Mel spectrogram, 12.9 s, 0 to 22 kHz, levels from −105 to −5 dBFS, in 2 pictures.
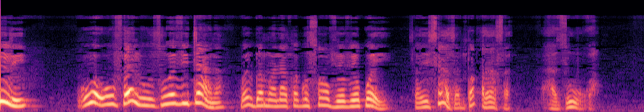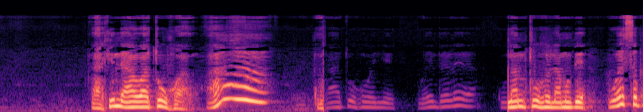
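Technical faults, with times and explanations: Throughout: HE-AAC compression. The treble has a plainly audible synthetic quality. Its upper bands sound copied up from lower ones, so the s sounds come out gritty and lispy rather than simply dull, and nothing reaches above 12.3 kHz. That pattern, a rebuilt treble whose harmonics don't line up with the speech below, likely comes from spectral band replication at a very low bitrate, around 16 kbps. That sets it apart from a plain low-pass, which would just remove the treble.
9.67 to 11.52 s: one channel inverted. For about 1.85 s the speech drops by about 30 dB, background included, but it doesn't go silent. A faint residue stays audible, then full level returns at 11.52 s. That surviving ghost is what separates this from a dropout or mute. It likely comes from one channel of a stereo source having reversed polarity, so the content common to both channels cancelled when they were summed to mono and only their small difference was left.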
